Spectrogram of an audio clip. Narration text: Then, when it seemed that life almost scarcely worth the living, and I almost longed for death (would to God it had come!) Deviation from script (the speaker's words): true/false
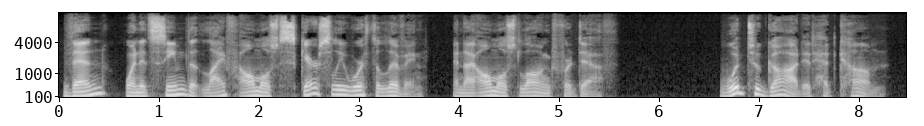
false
